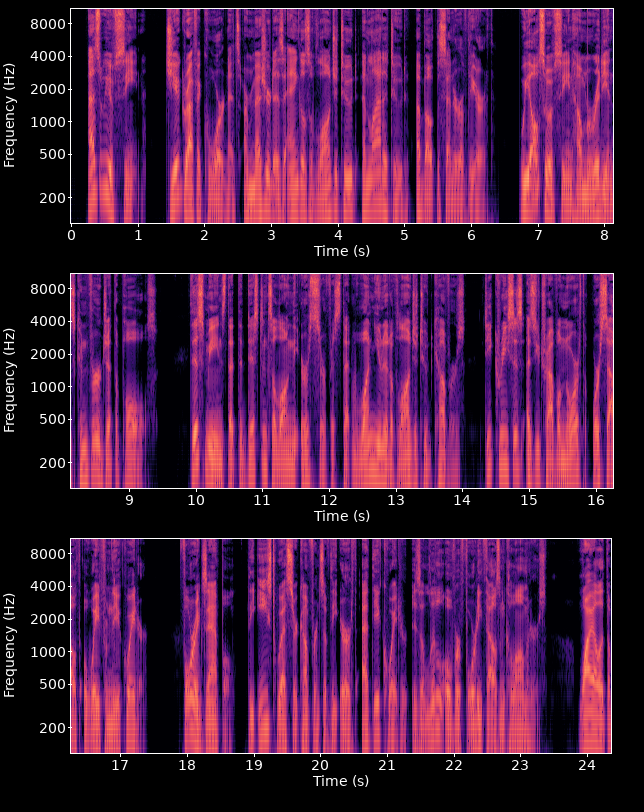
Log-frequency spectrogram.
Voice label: Voiceover for Elearning narrated powerpoint

